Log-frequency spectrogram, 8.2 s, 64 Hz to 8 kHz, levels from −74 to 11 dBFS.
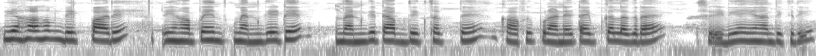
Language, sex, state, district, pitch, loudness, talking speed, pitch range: Hindi, female, Rajasthan, Jaipur, 240 Hz, -18 LUFS, 205 wpm, 225-260 Hz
